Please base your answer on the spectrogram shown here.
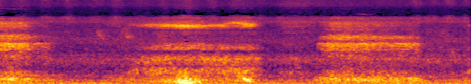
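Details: Lilo the cat purring on a bed in the early morning after jumping up for attention; soft breathy rumbling rises and falls in slow phases, swelling louder mid-clip, indoors and quiet.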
